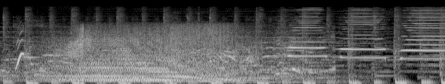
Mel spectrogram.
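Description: A cartoon jet-flyby whoosh: a rushing swell with a falling pitch for the paper plane's flight, over background music with a steady beat.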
